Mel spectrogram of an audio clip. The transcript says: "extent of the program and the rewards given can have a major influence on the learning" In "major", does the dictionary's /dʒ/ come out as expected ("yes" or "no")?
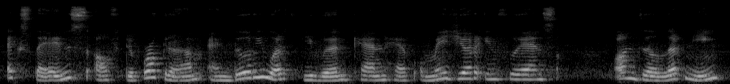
yes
